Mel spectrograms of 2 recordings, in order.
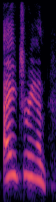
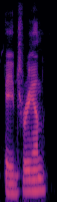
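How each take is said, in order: First: High, screamed name; mock scream. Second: Said in the usual way. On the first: Streamer correcting the film's scream, in a high mock shriek. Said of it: "No, she doesn't say".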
